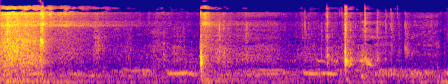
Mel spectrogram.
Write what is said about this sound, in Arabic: هاي الطيره الجولدن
